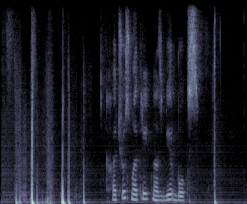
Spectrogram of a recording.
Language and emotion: Russian, neutral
